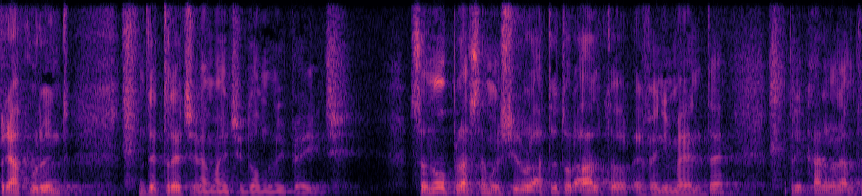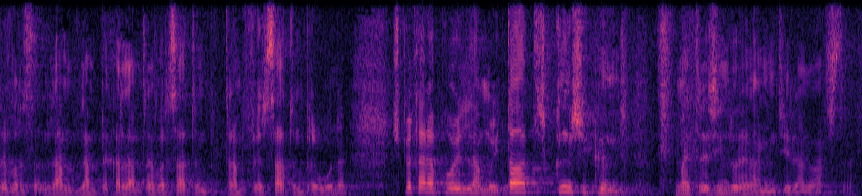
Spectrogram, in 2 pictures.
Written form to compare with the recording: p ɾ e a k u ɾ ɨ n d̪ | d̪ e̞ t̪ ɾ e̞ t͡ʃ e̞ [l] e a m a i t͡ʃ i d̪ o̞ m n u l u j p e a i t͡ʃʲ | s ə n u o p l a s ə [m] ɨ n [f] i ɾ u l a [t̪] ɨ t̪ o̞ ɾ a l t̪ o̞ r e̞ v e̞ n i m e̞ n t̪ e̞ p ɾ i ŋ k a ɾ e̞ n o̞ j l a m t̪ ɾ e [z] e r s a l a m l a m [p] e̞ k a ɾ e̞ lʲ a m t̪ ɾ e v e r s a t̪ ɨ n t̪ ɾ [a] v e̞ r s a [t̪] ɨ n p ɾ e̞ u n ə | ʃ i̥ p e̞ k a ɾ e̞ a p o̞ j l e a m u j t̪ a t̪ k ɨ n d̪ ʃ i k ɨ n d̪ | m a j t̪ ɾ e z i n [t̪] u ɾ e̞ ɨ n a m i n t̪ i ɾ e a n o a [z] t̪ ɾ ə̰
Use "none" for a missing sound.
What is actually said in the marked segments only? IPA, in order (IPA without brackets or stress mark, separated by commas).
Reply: ɾ, m, ʃ, t̪, v, p, a, t̪, d̪, s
